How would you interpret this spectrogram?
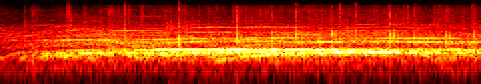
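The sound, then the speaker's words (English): A loud, steady roar of a crowd cheering and clapping at a rally demanding public transit funding, with sustained shouting voices and scattered sharp claps running through the whole stretch. “The crowd was loud and boisterous and hoped that the legislatures would hear their message.”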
